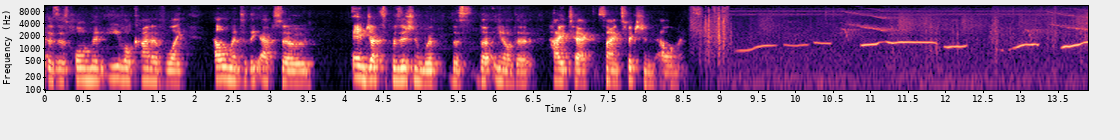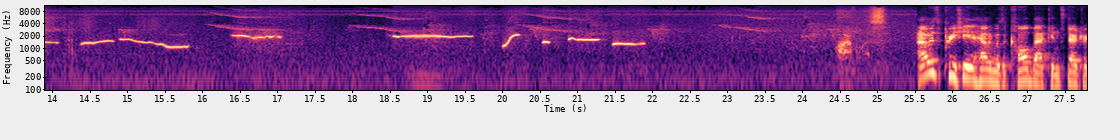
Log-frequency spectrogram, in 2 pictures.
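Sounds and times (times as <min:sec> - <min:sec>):
speech: 0:00.0 - 0:08.9, 0:25.7 - 0:27.7
faint low hum: 0:00.0 - 0:27.7
person whistling a simple tune: 0:09.2 - 0:15.8, 0:18.6 - 0:21.9.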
